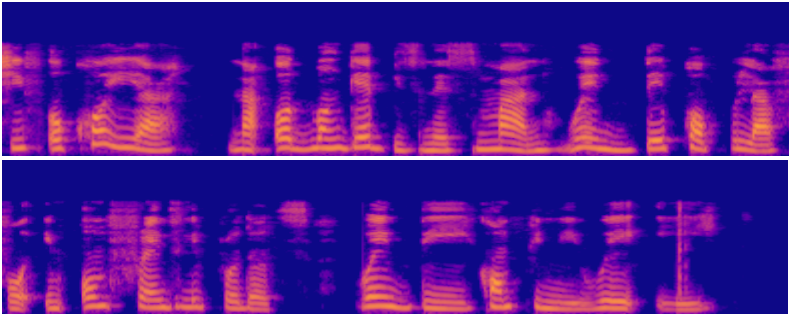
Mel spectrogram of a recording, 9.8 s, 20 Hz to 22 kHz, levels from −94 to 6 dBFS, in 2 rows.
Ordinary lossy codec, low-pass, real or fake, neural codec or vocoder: none; 7.2 kHz; real; none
